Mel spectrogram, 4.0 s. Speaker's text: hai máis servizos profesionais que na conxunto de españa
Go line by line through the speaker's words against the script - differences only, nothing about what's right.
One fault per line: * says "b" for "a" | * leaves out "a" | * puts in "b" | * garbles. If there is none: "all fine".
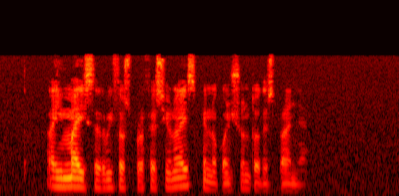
* says "no" for "na"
